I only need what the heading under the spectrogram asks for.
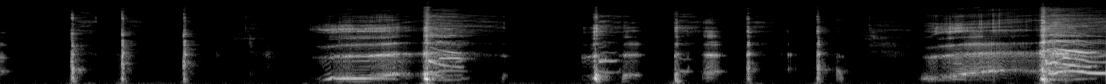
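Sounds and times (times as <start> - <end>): person coughing: 4.2 - 4.8, 10.1 - 11.0.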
